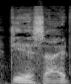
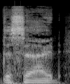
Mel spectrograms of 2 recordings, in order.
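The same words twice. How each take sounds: First: "deicide" with DEE-uh at the front; corrected pronunciation. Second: "decide" as two syllables, dih-SIDE; mistaken pronunciation. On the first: Correcting the streamer's misreading of the email address, "deicide" as DEE-uh-side. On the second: Quoting the streamer's misreading of the address, "decide" as dih-SIDE. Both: Shown as a demonstration. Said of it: "not decide".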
